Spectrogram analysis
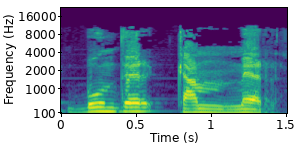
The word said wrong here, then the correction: Wunderkammer: ¿no? – Wunderkammer, exactamente.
